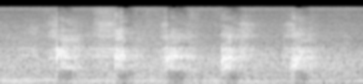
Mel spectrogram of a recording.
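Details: Charlie, an Australian Terrier with a barking problem, gives five rapid, yappy barks about every half second, each rough and bright, with a low mechanical hum in the background.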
